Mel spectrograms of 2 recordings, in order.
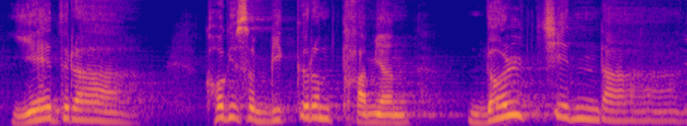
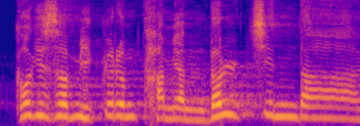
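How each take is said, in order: First: Mild imitation of a prim Seoul tone with Gyeongsang words, slow; Seoul-style Gyeongsang dialect. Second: Higher, slower mock Seoul lilt with Gyeongsang words; exaggerated Seoul-Gyeongsang mix. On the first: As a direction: gently mimic the pastor's careful Seoul lilt, then drawl 널찐다 slowly. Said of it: "우리 전도사님이 서울 말씨를 쓴다고". (서울 말씨를 흉내 낸 경상도 사투리, 느리게) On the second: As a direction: ham up the pastor's Seoul accent on a Gyeongsang word. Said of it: "말투는 서울 말씨인데 경상도 사투리". (높고 느리게 과장한 서울 말씨의 경상도 사투리)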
